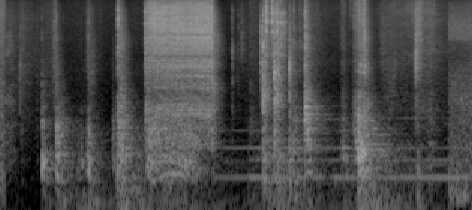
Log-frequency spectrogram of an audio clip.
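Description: Faint handling clicks of tools and wire at an open furnace, with a steady burst of about a second from a cordless drill about two seconds in, then a faint steady hum.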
